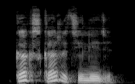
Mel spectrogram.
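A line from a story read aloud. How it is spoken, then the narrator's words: Sigh. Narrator (Russian): вздохнул я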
